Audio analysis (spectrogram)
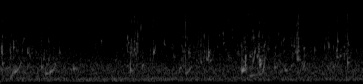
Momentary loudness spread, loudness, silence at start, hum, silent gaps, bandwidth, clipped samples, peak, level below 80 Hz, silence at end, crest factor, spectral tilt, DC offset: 7 LU; -51 LUFS; 0 s; none; none; 11.5 kHz; under 0.1%; -32 dBFS; under -90 dBFS; 0 s; 20 dB; -3 dB/octave; under 0.1%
